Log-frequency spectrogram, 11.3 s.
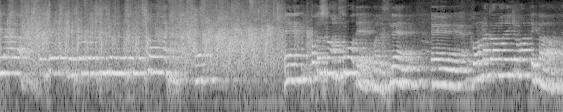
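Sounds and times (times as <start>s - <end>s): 
crowd applauding: 0.0s - 6.4s
speech: 5.9s - 11.2s.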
